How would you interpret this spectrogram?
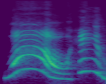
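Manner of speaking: sudden high delighted wow; surprised. Real, not acted. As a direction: caught off guard, thrilled. Surprised a famous guest joined.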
